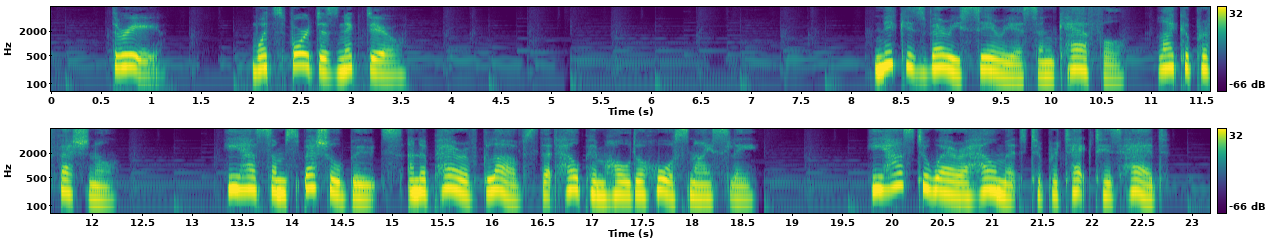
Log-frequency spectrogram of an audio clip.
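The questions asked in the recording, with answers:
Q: What sport does Nick do?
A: horse riding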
